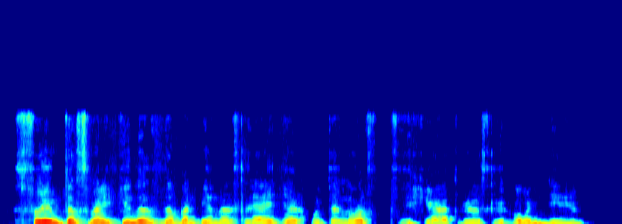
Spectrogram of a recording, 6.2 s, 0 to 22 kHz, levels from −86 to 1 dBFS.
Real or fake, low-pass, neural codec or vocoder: fake; 10.8 kHz; codec, 24 kHz, 3 kbps, HILCodec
